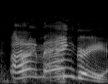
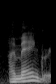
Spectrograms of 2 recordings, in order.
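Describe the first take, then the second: First: It is yelled loudly. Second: It is said quietly, without yelling.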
